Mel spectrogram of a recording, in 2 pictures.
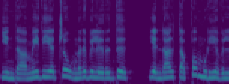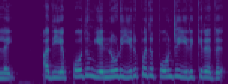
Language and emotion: Tamil, fearful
